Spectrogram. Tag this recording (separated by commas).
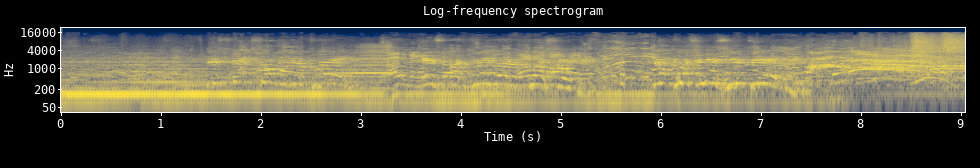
Speech, Music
